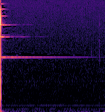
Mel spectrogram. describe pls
Recording of me plucking the strings on the headstock of my cheap Rogue guitar. Recorded direct to PC with a RadioShack clip on condenser mic.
